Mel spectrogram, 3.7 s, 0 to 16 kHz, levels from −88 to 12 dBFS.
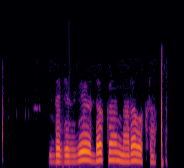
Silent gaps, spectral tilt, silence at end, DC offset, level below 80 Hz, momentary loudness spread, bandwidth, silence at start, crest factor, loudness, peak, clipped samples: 2.10-2.14 s, 3.16-3.21 s; -11 dB/octave; 0.4 s; under 0.1%; -62 dBFS; 14 LU; 5.6 kHz; 1 s; 18 dB; -23 LUFS; -6 dBFS; under 0.1%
